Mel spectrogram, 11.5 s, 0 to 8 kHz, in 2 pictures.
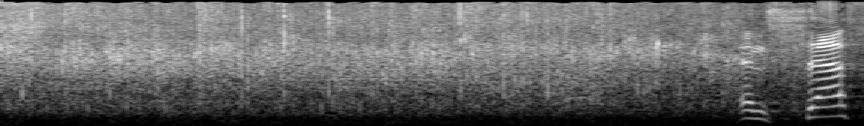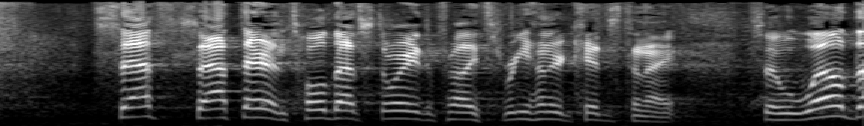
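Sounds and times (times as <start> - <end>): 
audience at a Christmas church service applauding: 0.0 - 5.1
speech: 4.9 - 5.8, 6.6 - 11.5.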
